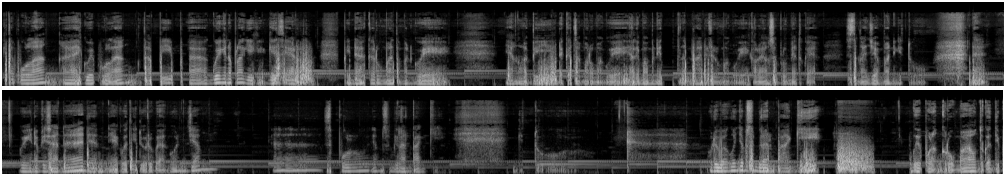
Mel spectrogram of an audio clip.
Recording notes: sorry for those noises:(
